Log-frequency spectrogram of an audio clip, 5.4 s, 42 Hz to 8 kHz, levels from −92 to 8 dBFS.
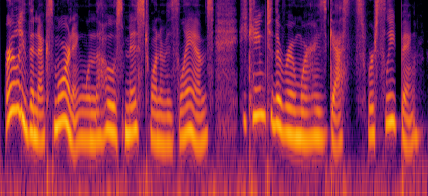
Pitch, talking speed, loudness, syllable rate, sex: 235 Hz, 245 wpm, -17 LUFS, 6.1 syllables/s, female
